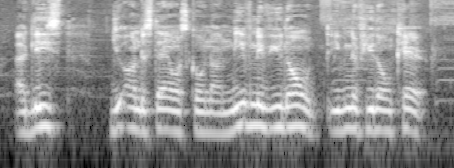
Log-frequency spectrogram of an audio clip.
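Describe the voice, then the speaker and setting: With music in the background, a man speaks at a medium pitch with fairly even intonation. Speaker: manga creator and YouTuber. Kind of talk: casual vlog monologue. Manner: soft-spoken.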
